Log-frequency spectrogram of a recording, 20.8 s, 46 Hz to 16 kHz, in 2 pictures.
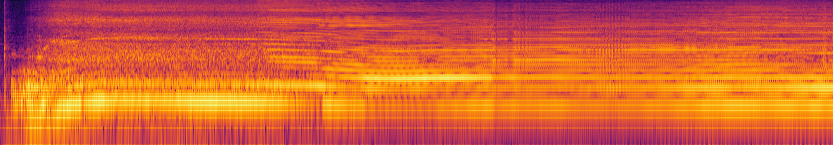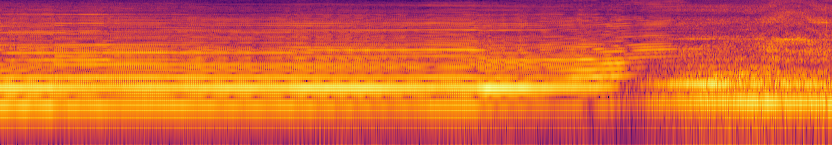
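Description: Table-mounted router turning a large 45-degree lock miter bit. Its motor starts and whines up to speed, drops a little in pitch as the board is fed through the cut from about four seconds in, and rises back to full speed near the end as the cut finishes.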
